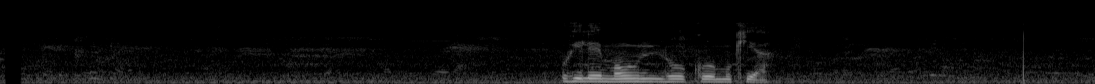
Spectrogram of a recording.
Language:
Nepali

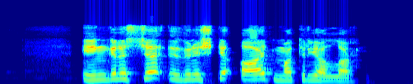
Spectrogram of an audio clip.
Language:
Uyghur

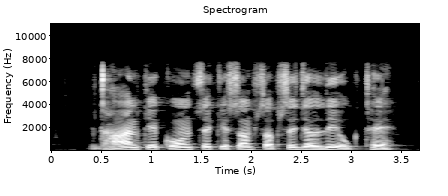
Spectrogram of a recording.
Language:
Chhattisgarhi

